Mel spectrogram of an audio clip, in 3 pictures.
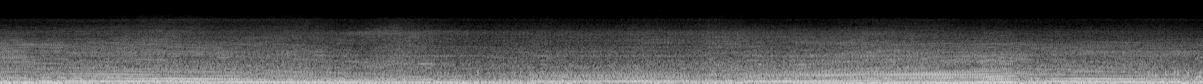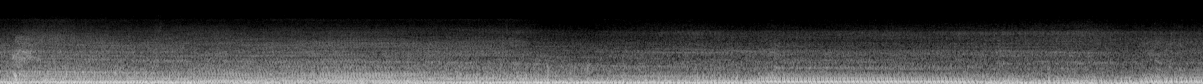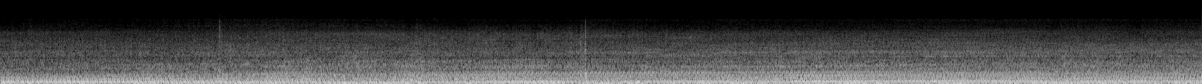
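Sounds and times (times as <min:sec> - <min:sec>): motorcycle engine running hard: 0:00.0 - 0:36.0.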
